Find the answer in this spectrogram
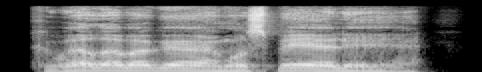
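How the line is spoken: Relieved exclamation. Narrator (Russian): воскликнул Варлыга, увидев наков с клинками наголо

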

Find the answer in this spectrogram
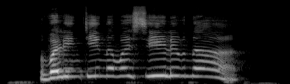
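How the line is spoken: Shout. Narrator (Russian): крикнула Зорька

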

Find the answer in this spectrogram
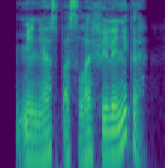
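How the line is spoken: Muttered. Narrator (Russian): пробормотал он

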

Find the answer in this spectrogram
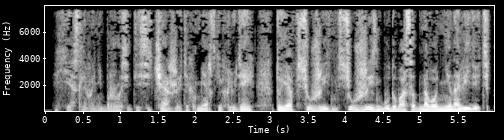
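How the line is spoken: Whisper. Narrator (Russian): прошептала Аглая

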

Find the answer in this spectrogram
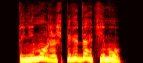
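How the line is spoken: Shouting. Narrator (Russian): закричала Эри

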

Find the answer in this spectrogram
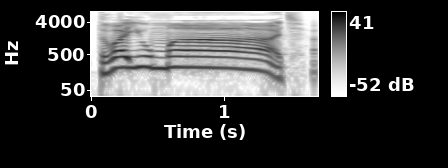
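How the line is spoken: Yelling. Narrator (Russian): орал лысый кит

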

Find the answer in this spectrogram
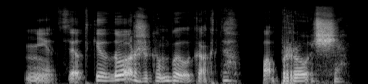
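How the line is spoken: Muttering. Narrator (Russian): пробормотал он

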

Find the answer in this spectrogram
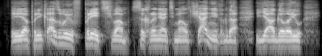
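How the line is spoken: Laughing. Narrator (Russian): засмеявшись, добавил

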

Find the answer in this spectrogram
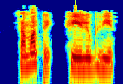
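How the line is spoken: Offended muttering. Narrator (Russian): обиженно пробурчала

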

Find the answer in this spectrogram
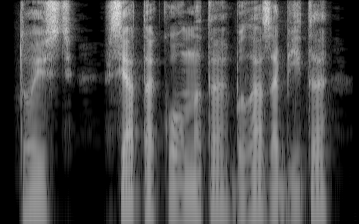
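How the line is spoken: Muttered. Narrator (Russian): пробормотала Лина

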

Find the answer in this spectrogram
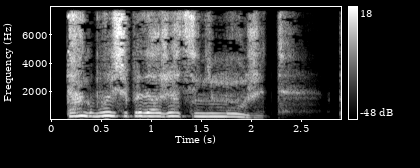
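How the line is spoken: After deep sigh. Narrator (Russian): профессионально глубоко вздохнув, произнесла жена

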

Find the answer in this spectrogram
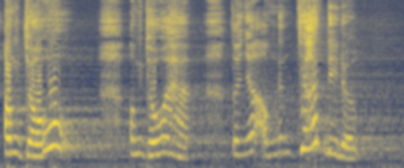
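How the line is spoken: Sobbing, bellowing loudly. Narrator (Vietnamese): hắn mới khóc lóc ròng ròng chạy ra, đồng thời lớn tiếng rống lên

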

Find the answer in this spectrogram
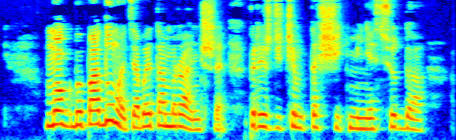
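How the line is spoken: Snapping woman. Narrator (Russian): огрызнула женщина

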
